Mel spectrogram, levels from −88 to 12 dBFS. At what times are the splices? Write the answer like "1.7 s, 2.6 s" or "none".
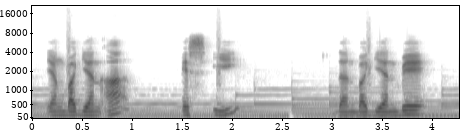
none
